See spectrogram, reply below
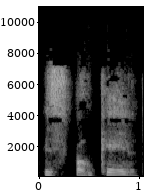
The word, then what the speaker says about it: Spokane: John Lake shut down all the hospitals in Spokane, or Spokane, I think the way they pronounce it. Thank you, Barry. I've been corrected by that more than once. Spokane.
